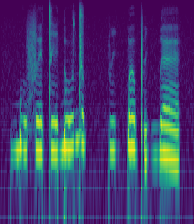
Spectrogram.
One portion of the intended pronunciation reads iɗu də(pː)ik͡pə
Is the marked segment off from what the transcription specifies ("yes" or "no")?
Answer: no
